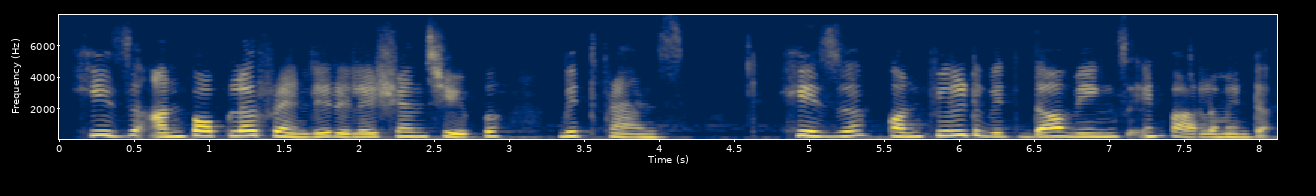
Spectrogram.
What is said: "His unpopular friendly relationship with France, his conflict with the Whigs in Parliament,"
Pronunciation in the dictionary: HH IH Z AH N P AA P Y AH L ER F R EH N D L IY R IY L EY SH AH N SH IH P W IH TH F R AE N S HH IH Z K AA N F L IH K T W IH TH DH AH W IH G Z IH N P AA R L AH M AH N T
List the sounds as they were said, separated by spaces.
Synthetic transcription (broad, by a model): HH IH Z AH N P AA P Y AH L ER F R EH N D L IY R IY L EY SH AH N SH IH P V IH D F R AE N S HH IH Z K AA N F IH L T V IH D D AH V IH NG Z IH N P AA R L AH M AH N T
